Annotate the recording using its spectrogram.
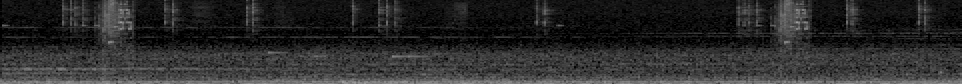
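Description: Short electronic clicks sound as menu options are selected.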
